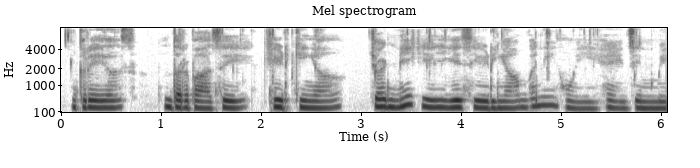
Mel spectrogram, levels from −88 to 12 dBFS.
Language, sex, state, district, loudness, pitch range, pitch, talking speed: Hindi, female, Chhattisgarh, Sukma, -17 LUFS, 190-210 Hz, 200 Hz, 110 wpm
